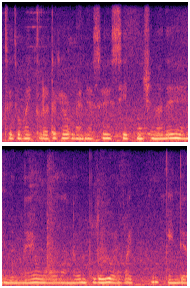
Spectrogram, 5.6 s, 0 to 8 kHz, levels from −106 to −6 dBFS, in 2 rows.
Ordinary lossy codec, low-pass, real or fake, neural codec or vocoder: none; none; real; none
